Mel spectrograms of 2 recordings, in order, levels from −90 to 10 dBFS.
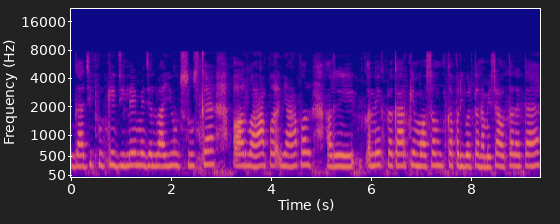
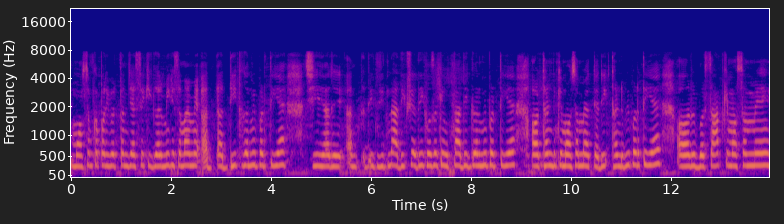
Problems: none marked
